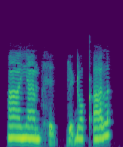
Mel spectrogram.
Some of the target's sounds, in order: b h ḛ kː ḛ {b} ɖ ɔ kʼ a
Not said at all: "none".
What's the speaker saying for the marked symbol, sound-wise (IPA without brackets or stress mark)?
none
